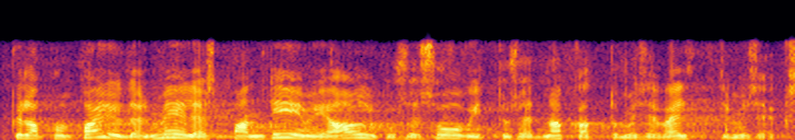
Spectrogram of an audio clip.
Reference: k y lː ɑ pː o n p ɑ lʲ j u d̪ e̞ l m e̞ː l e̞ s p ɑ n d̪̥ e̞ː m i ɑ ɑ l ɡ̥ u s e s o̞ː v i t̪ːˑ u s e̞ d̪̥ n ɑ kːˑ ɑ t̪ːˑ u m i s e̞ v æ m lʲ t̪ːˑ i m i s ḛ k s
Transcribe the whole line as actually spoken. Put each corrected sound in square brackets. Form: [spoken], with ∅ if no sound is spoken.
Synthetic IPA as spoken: k y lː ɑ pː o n p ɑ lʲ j u d̪ e̞ l m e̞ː l e̞ s p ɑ n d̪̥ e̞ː m i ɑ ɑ l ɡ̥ u s e s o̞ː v i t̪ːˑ u s e̞ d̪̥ n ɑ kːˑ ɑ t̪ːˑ u m i s e̞ v æ [∅] lʲ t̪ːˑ i m i s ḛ k s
